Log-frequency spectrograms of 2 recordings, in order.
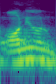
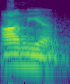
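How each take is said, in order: First: It begins with an 'o' sound. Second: It begins with an 'a' sound. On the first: The speaker calls it wrong. "আমরা অনিয়ন বলি" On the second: The speaker calls it right. "But সঠিক উচ্চারণ হচ্ছে আনিয়ন"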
